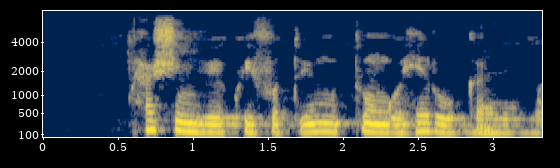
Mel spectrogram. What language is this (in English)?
Kinyarwanda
